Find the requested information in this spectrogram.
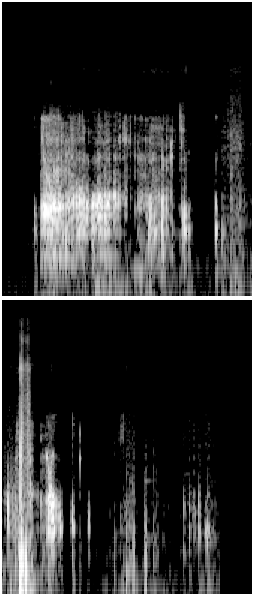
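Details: Woman's stomach growl heard by a listener: long gurgling rumble followed by shorter bubbling gurgles; ordinary borborygmi.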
